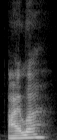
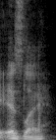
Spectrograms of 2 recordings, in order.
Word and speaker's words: Islay: it isas I forget Isa I don't know how to pronounce it we'd be naive and just say islay that's incorrect Isa there you go o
